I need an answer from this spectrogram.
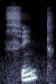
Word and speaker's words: think: Uh, you must get your tongue and put your tongue uh down like like this. Think. No, can't do that. Think. Think. There you copy me. It's not fu, it's thu.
